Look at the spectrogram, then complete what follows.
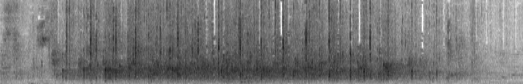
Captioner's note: applause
